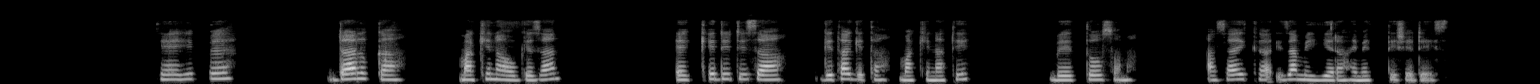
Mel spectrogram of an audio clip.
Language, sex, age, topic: Gamo, female, 25-35, government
